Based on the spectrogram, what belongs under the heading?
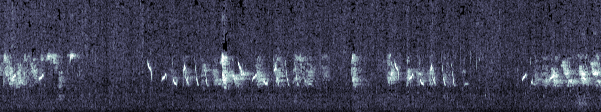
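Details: Calling female white-throated seedeater, meant to stimulate males; quick high-pitched chirp series broken by silent gaps, one sharper accented note midway, with a soft hiss behind.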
